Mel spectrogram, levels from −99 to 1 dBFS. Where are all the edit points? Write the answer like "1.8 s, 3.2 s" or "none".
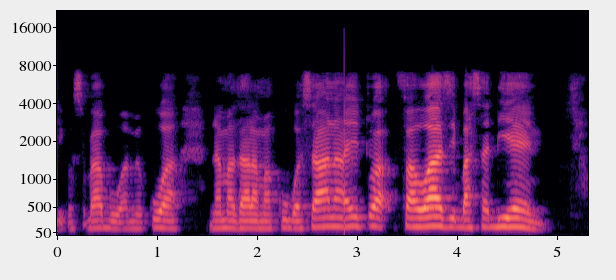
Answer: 2.9 s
